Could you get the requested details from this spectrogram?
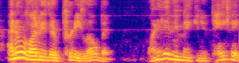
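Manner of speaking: caring, sympathetic, concerned, empathetic tone. Demonstrating how to ask a follow-up question: concerned, empathetic tone. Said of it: "See the concern tone, the tone that shows empathy".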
